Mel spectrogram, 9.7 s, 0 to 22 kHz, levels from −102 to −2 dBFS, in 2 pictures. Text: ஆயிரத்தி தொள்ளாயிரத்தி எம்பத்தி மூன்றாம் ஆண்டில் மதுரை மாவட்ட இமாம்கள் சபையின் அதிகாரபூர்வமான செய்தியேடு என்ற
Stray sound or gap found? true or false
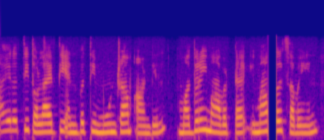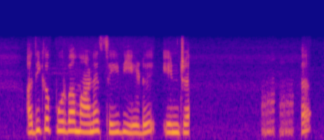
true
